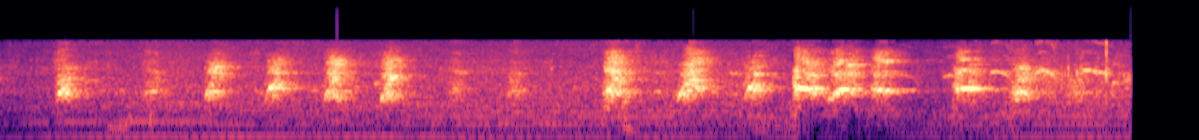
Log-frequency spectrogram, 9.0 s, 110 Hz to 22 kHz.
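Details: Corgi puppies almost seven weeks old from the Katie and Venus litters, recorded 28 June 2013, give a run of short, high, tonal yips and whiny barks in quick clusters of two to four, over a steady low hum.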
